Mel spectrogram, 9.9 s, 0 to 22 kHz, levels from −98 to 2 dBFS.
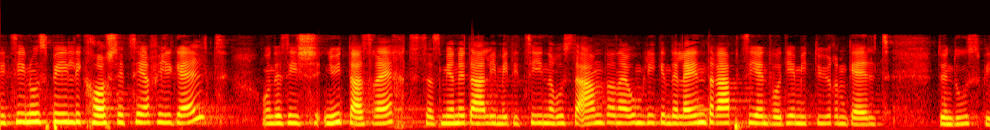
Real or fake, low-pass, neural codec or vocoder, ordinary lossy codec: real; 7.2 kHz; none; AAC, 64 kbps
